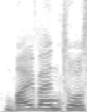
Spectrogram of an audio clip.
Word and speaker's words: Vallventosa: de tourisme de corbère il faut bien le prononcer parce que les gens qui sont pas dues si ils vont te dire saint jude yade vendant tout ça non by van tho ça ce qui veut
